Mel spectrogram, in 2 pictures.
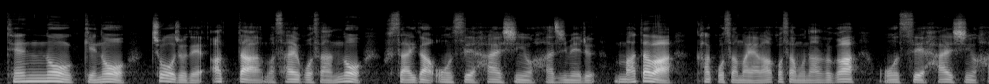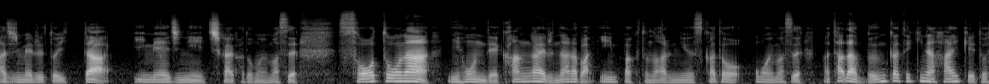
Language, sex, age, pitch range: Japanese, male, 20-39, 100-125 Hz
